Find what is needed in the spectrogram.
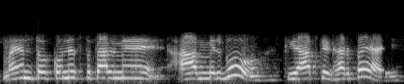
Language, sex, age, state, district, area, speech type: Hindi, female, 60+, Uttar Pradesh, Ayodhya, rural, conversation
